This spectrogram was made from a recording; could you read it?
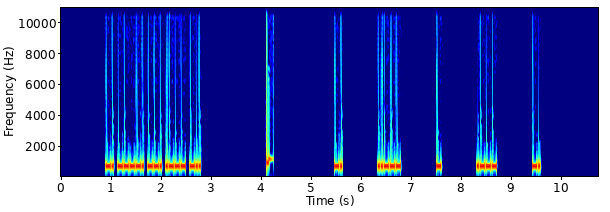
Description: Morse code, heard as a keyed tone, about 40 wpm, spaced as for 17 wpm, 700 Hz. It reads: N9GJD N2TJN
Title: USA Call Signs - 5 Characters - 8x Character Spacing - 40wpm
